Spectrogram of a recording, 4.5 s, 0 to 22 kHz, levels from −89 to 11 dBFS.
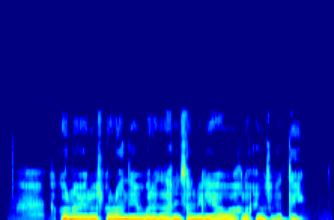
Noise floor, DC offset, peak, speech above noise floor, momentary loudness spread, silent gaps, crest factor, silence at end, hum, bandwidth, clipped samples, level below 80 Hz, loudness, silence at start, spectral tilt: -52 dBFS; under 0.1%; -10 dBFS; 28 dB; 14 LU; none; 14 dB; 0.45 s; none; 10.5 kHz; under 0.1%; -62 dBFS; -25 LUFS; 0.8 s; -8.5 dB/octave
